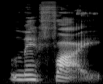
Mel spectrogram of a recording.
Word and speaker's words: qualify: 그리고 qualify라고 합니다. 할 때 Q 발음은 입술 앞으로 쭉 빼야 되니까 하면서 발음 다 해주시고요. qualify 이렇게 됩니다.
